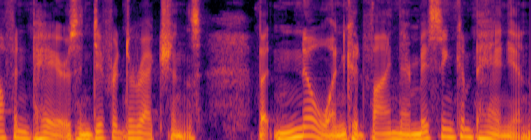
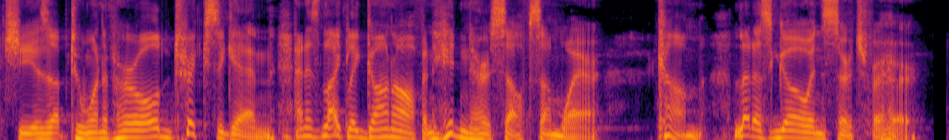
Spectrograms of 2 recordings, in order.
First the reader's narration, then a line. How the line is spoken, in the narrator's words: cried they, laughing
